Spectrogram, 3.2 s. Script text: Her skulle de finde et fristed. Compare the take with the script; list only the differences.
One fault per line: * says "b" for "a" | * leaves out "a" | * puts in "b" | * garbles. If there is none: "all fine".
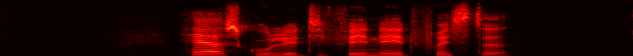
all fine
